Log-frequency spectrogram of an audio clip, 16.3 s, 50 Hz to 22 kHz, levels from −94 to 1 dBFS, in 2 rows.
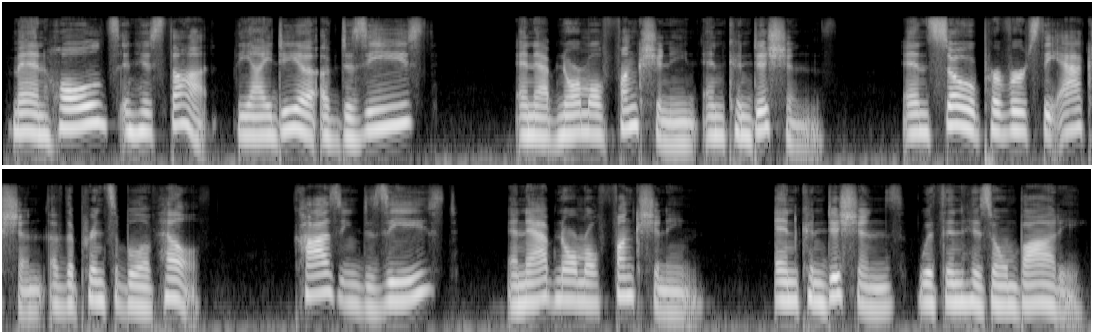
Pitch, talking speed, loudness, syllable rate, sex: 165 Hz, 130 wpm, -19 LUFS, 4.5 syllables/s, female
